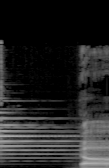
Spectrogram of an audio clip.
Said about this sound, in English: I'm going to have to play the bell.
